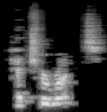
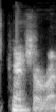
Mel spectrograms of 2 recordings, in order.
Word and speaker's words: Pecharunt: Pecharunt? I'm close, No, I'm sure. I think because it's Pecha Berry. Okay. So it's Pecharunt. I'm almost positive. All right, Pecharunt.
